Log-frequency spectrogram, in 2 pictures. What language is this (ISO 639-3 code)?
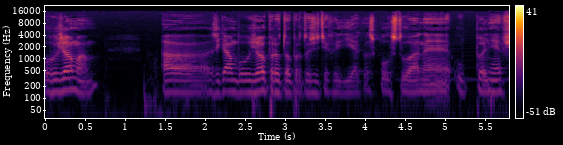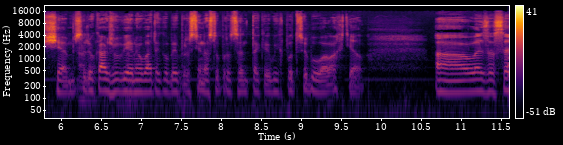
ces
